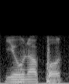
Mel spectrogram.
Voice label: "hello", hungarian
